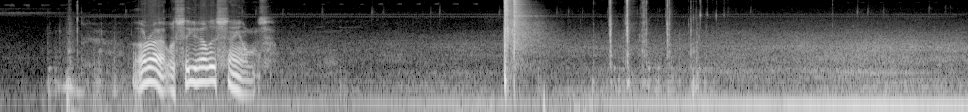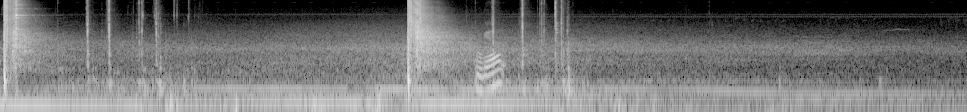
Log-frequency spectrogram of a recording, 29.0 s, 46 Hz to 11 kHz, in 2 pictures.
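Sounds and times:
rifle shots with echo: 7.6 - 8.3, 14.6 - 15.4, 20.6 - 22.0
rifle action clicks: 14.6 - 17.4.

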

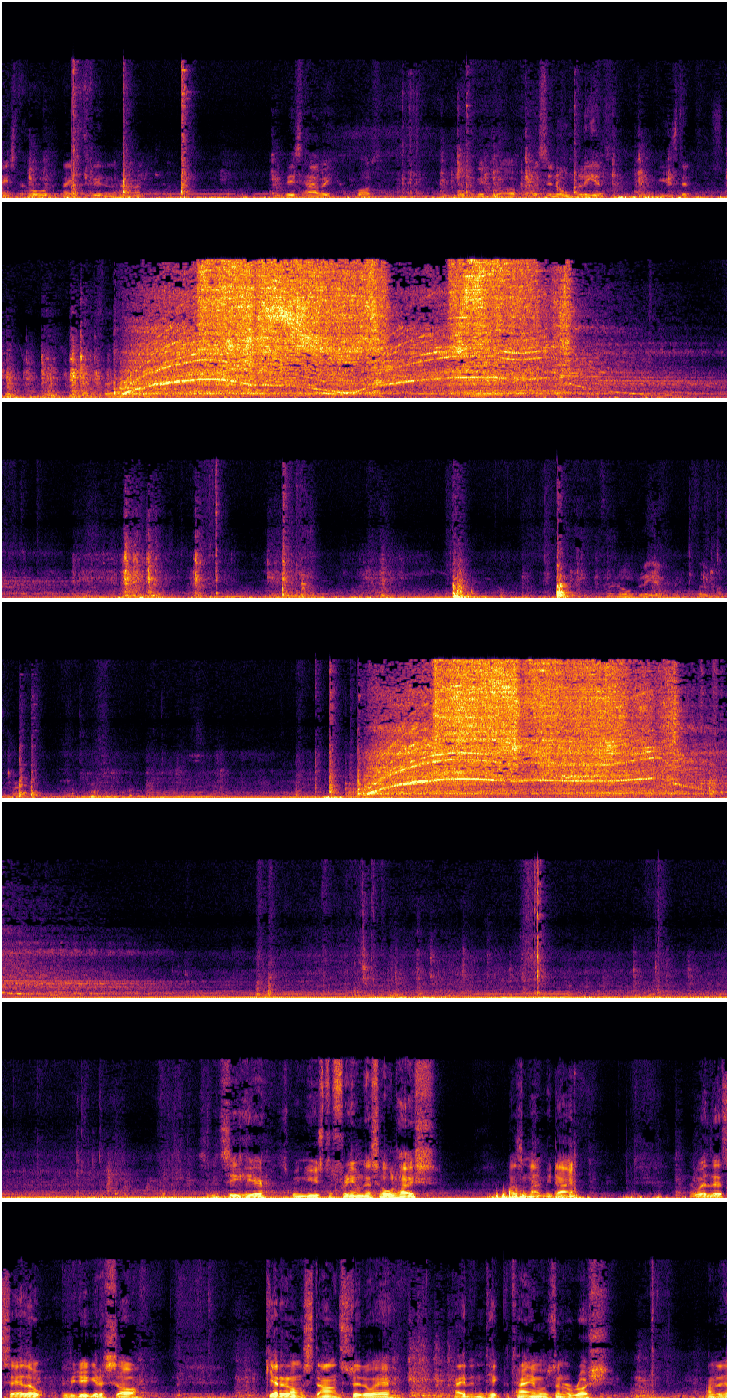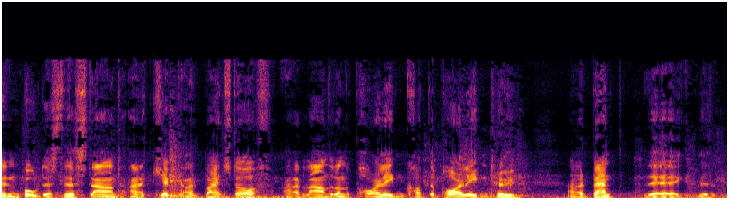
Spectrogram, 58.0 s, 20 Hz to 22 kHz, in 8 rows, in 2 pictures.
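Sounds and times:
miter saw whining: 7.8 - 18.9, 22.0 - 41.9.

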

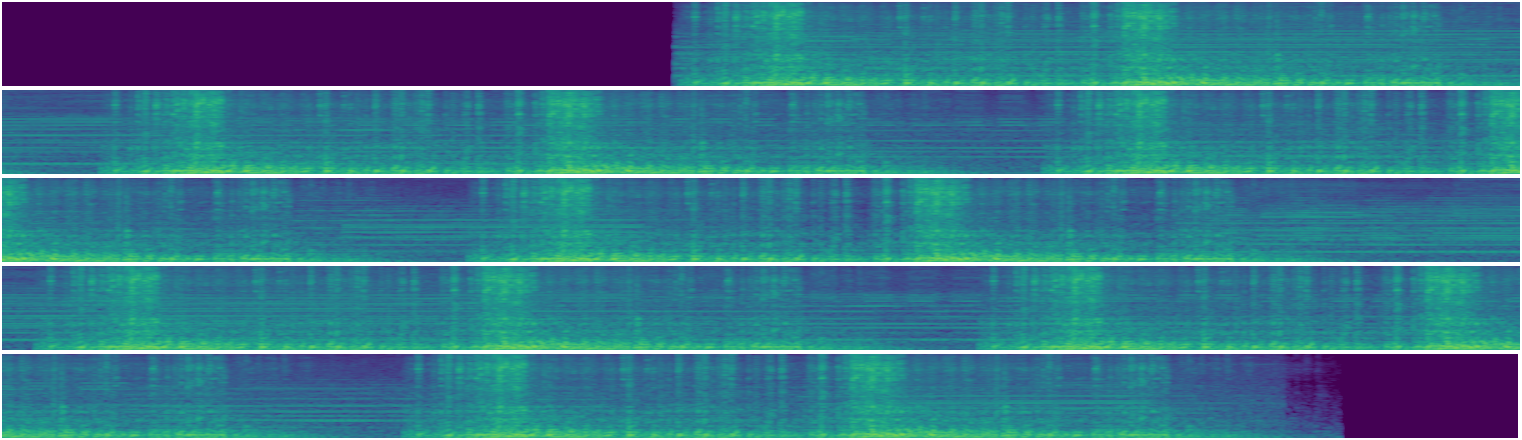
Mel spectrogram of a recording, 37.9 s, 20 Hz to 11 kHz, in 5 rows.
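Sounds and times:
vehicle engine surging: 3.4 - 37.0.

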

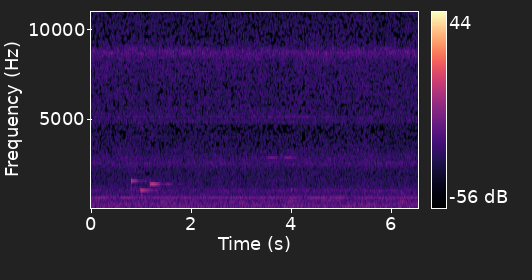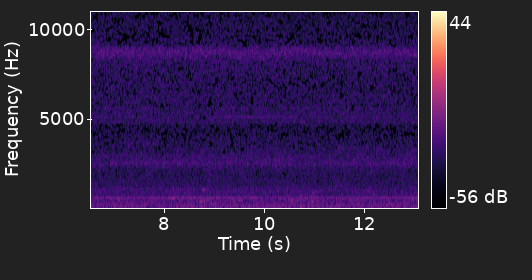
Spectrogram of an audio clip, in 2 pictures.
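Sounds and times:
printer whirring hiss: 0.0 - 13.0
thin machine whine: 0.7 - 4.1.

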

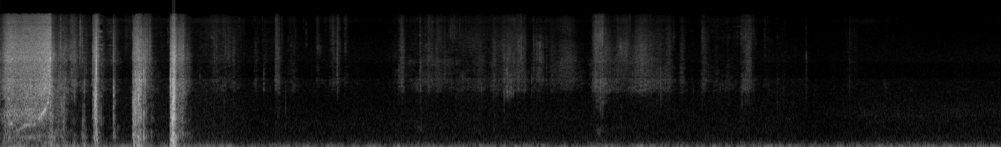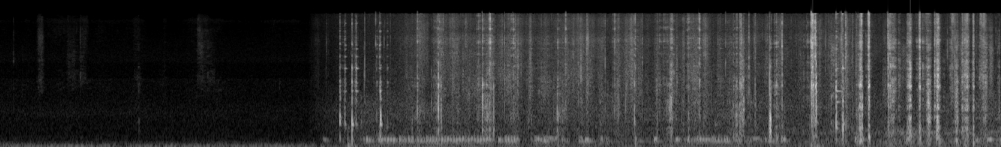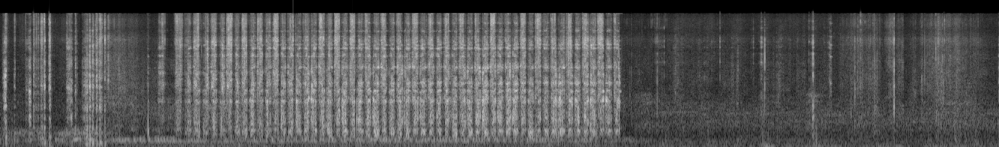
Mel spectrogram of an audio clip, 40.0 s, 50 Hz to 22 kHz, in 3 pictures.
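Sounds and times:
wood scraping and rasping: 17.7 - 40.0.

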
